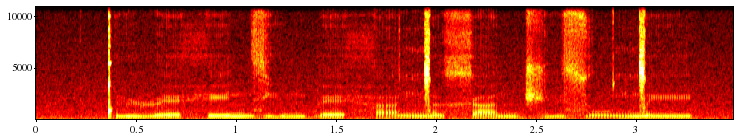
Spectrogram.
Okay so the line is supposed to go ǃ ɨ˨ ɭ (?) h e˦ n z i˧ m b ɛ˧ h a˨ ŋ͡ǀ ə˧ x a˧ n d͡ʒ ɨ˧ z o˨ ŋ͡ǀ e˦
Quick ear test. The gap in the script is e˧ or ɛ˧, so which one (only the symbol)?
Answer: ɛ˧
